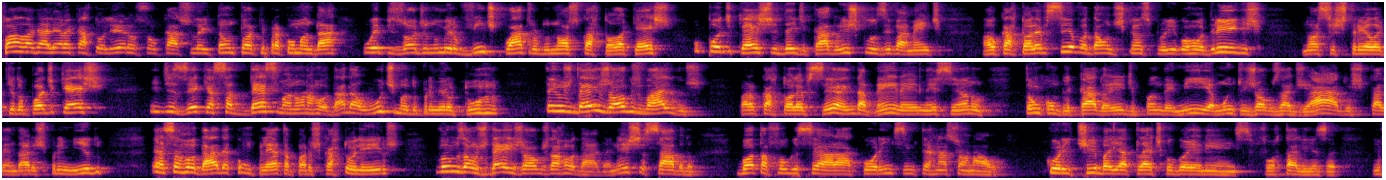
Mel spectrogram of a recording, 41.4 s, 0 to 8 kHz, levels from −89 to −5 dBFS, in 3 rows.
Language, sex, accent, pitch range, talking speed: Portuguese, male, Brazilian, 150-195 Hz, 145 wpm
